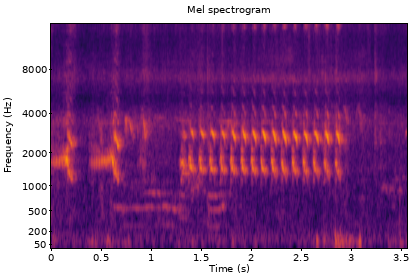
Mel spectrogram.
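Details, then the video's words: Long-tailed shrike singing, kept by songbird hobbyists, used as a lure recording to prompt other shrikes to sing: a few varied chirps, then a fast run of about fifteen evenly repeated twangy notes, with low background rumble. "Pancingan Cendet Gacor"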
